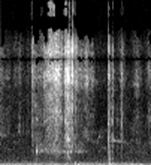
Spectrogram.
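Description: A knife cutting through a foam pool noodle held in a metal guide, heard as a few faint, soft scrapes and ticks.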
